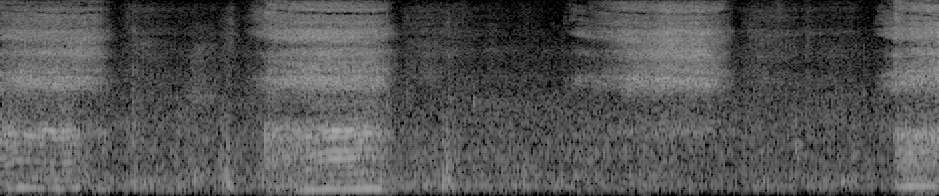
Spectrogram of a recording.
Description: Extremely funny snoring video.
